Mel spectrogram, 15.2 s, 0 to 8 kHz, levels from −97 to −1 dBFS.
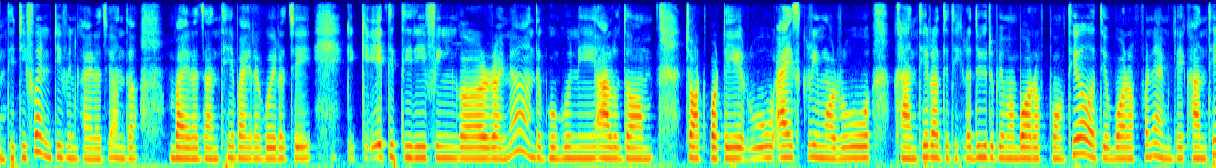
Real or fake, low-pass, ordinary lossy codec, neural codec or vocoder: real; 7.2 kHz; none; none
